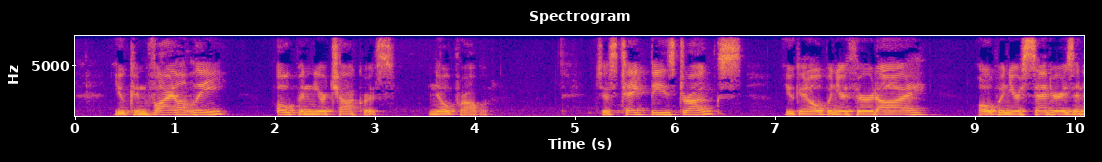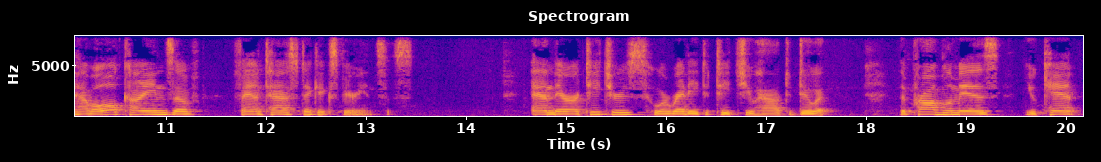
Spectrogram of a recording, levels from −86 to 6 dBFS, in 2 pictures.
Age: 30-49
